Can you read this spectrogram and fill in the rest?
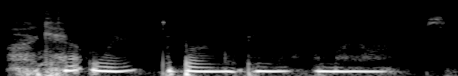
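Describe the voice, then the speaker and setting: A woman playing an obsessive, possessive lovesick woman in an intimate, whispered ASMR roleplay, with a breathy voice. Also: low voice, level tone, dry recording, lo-fi sound, exaggerated voice. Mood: tender, darkly loving. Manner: slow, intimate, pleading.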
